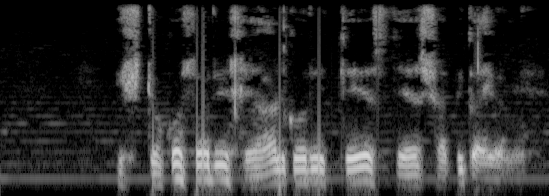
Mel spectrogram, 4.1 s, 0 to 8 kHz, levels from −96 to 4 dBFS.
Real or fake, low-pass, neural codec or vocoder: real; 7.2 kHz; none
